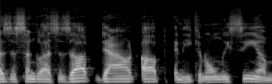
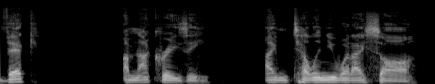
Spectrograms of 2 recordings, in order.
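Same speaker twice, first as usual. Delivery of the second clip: plain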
